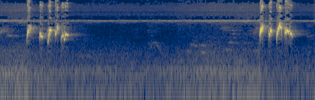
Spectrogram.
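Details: Red-whiskered bulbul song from Thailand, used to rouse and train caged birds: two quick phrases of four or five fluty, wavering notes slurring downward, about four and a half seconds apart.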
